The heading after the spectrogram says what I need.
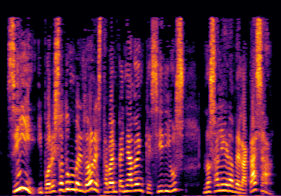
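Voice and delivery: high, loud, eager agreement; exclaiming. A narrator's reading. Harry jumps on Ron's idea, exclaiming. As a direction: seize on the idea loudly. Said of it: "exclamó Harry".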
